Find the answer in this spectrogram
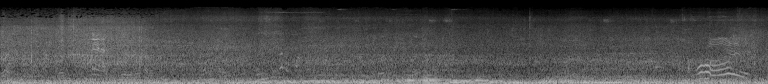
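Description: Steady low rumble of road traffic, with faint voices in the background.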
